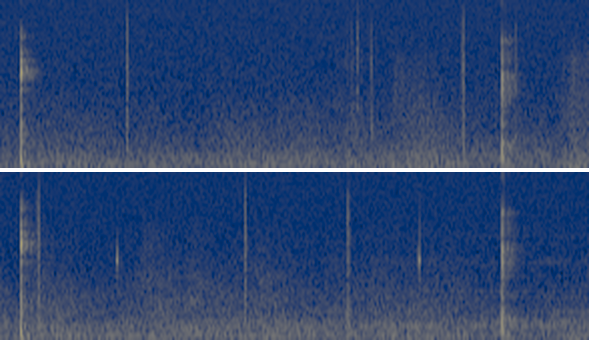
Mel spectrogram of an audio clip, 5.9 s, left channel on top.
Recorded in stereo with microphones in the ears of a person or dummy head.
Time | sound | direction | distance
0.2 | tapping | 5° right (ahead or behind) | 0.9 m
